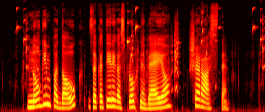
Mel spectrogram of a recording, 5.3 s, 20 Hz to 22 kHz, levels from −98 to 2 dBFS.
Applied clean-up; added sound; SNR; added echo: none; Squeak; 16 dB; none.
